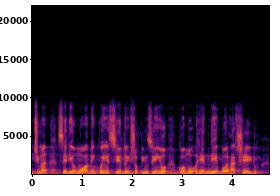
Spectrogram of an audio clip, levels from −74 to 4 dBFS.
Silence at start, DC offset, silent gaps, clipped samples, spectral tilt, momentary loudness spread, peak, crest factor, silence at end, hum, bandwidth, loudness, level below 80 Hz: 0 s; under 0.1%; none; under 0.1%; -5 dB/octave; 4 LU; -6 dBFS; 14 dB; 0 s; none; 10 kHz; -19 LUFS; -60 dBFS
